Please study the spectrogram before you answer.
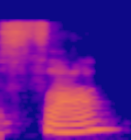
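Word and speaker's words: ث: 네, 보시면 이를 그 혀를 이 사이에 가볍게 물어주시고 바람을 내부시는 거예요. 싸. 그래서 영어로 치면은 고맙습니다 할 때 thanks 하죠. thanks.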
